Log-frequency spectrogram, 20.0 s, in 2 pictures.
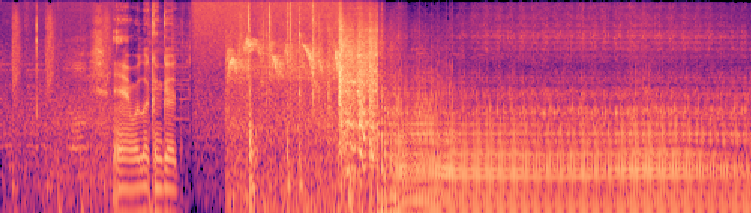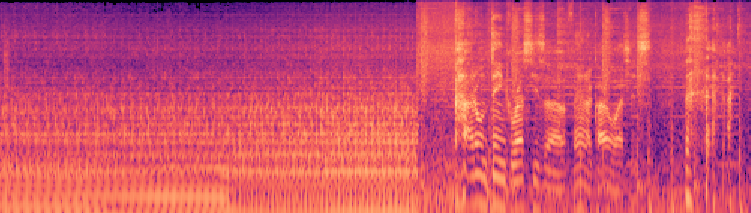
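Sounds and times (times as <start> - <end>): car engine starting and idling: 3.6 - 19.1.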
